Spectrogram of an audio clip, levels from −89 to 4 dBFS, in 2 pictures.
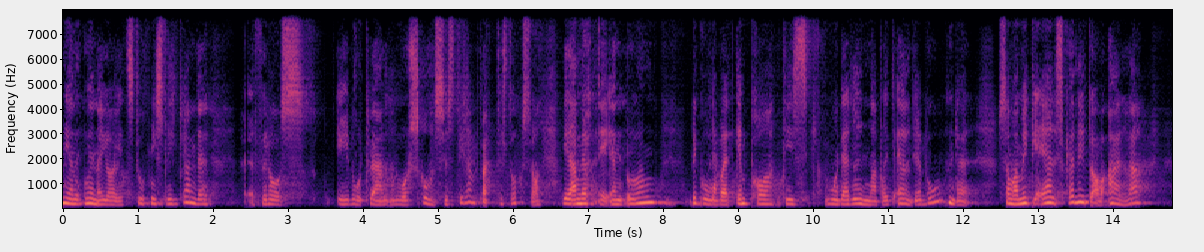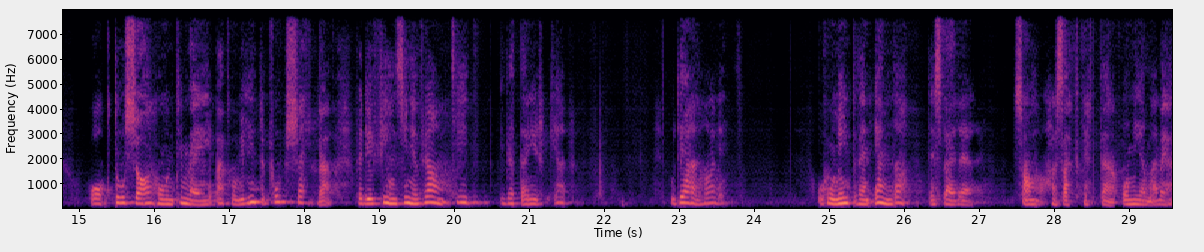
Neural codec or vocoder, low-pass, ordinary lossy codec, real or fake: codec, 16 kHz, 1 kbps, FreqCodec, larger model; none; none; fake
